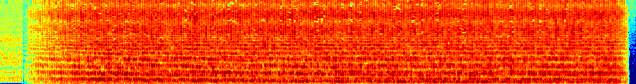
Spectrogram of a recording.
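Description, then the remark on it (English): A propeller airplane drones steadily and loudly throughout, its engine hum constant with rich tonal harmonics, starting abruptly after a brief quiet moment. “Okay, I think Winky has control of the plane again.”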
